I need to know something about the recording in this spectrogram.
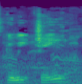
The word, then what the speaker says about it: Goichi: his given name is Goichi. Go means 5 and Ichi means 1 in Japanese, so Suda51. It's basically just saying Suda Goichi, which is how you'd say his name in Japanese.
